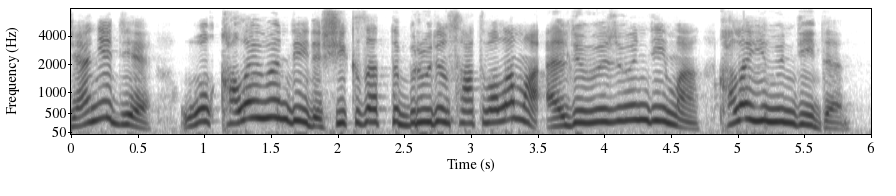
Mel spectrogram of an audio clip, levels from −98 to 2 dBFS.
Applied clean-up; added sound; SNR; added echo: none; none; none; none.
